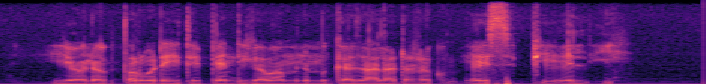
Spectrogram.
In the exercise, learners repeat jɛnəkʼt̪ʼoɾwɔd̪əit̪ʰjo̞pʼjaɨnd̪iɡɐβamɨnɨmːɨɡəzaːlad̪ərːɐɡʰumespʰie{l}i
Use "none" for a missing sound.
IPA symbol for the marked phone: l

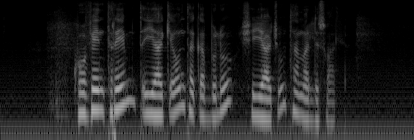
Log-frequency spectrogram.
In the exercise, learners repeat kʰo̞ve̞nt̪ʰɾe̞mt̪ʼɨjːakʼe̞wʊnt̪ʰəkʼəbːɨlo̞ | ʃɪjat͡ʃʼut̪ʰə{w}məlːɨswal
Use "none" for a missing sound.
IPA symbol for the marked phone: none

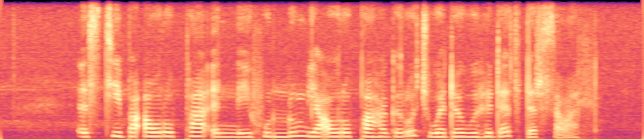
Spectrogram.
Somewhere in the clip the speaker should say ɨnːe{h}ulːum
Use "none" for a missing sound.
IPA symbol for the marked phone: h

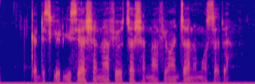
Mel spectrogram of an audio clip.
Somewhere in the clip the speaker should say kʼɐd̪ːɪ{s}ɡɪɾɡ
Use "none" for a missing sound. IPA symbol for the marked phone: s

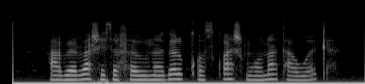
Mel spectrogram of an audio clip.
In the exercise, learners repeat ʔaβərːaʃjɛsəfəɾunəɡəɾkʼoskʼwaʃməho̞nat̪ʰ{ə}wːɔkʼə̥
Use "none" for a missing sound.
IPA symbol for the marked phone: a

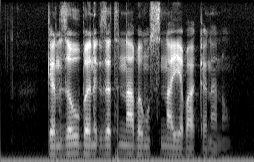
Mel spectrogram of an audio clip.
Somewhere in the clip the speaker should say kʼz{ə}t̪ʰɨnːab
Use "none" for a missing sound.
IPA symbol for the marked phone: ə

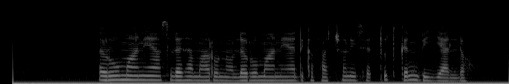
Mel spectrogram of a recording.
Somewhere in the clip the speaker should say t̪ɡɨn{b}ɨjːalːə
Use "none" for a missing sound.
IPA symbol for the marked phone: b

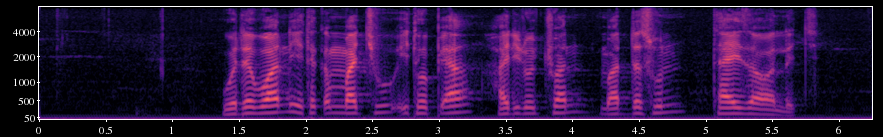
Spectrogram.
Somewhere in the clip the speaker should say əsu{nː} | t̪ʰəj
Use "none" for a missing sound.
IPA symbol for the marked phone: n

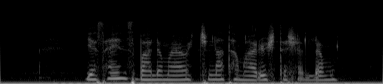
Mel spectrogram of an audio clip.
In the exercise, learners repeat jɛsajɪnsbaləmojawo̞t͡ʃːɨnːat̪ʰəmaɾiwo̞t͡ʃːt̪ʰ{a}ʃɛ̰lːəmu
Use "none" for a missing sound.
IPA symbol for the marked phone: ə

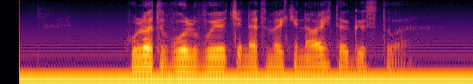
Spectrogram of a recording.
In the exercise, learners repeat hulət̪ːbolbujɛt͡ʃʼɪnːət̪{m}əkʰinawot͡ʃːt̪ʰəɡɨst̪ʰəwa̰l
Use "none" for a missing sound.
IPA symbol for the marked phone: m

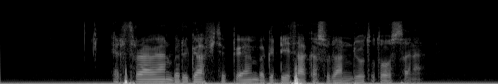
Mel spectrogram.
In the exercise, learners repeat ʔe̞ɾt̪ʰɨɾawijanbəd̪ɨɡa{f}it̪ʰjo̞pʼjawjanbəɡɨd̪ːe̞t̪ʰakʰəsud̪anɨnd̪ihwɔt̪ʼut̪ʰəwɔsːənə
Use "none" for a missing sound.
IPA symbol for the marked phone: f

